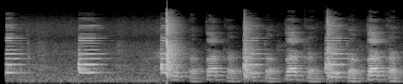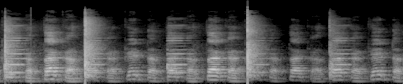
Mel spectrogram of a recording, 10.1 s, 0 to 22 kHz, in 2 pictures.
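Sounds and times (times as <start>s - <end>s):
electronic metronome beeping: 0.1s - 0.4s, 1.0s - 2.4s, 3.0s - 6.5s, 7.1s - 7.6s, 9.2s - 9.6s.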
